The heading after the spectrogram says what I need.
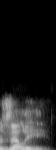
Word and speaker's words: Zelle: Is that Zelle or Zelly? I pronounce it Zelle.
